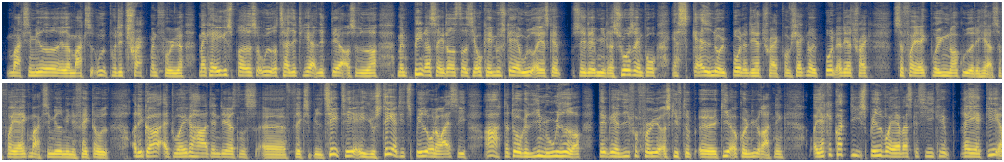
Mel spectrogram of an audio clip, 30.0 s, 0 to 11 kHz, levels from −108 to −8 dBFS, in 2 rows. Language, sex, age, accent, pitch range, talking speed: Danish, male, 20-39, native, 135-170 Hz, 270 wpm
